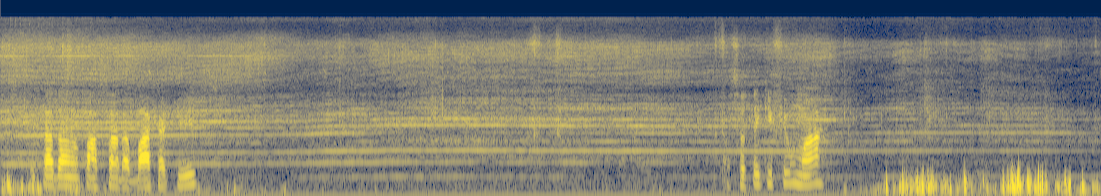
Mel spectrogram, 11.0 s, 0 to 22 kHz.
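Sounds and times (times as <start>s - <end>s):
model motor and propeller whine: 0.0s - 11.0s.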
